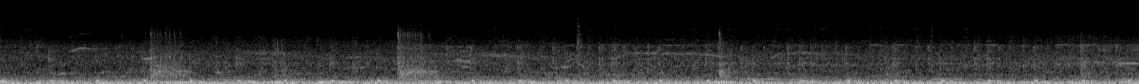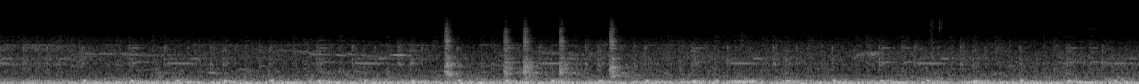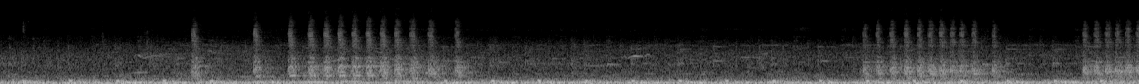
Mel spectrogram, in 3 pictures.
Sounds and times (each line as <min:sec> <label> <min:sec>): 0:00.3 drawbridge, squeaks 0:21.4
0:22.0 drawbridge, squeaks 0:34.1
